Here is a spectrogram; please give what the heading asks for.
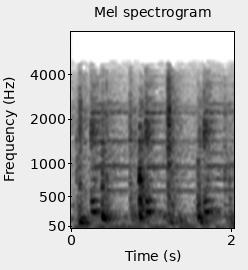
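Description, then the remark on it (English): Wooden stairs creak and squeak under slow footsteps, four or five strained groans in a steady, uneven rhythm, moderately loud with no voices. “I wish these stairs didn't squeak so.”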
